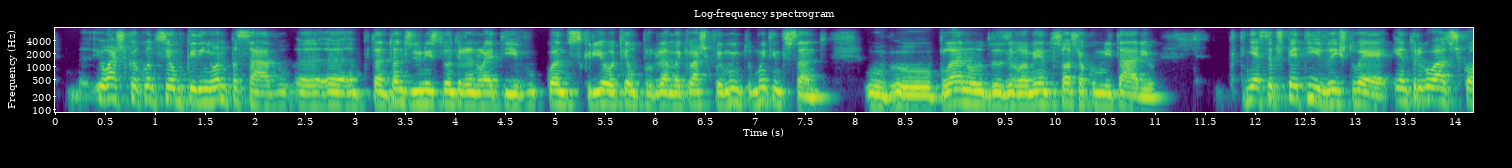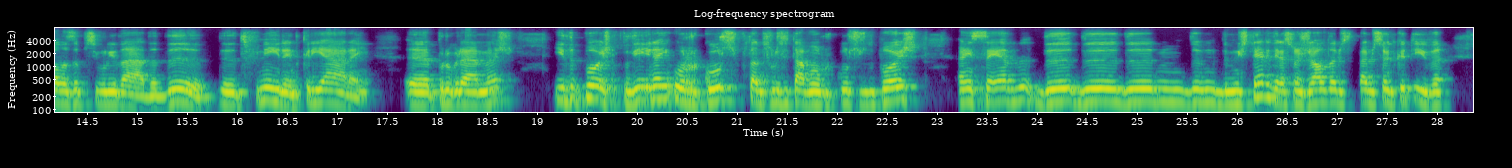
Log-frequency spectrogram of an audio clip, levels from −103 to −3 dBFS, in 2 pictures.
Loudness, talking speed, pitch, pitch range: -16 LUFS, 165 wpm, 145 Hz, 130-165 Hz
